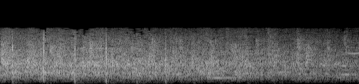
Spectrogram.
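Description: An audience at a Buddhist gathering applauds the children on International Children's Day, with steady, dense clapping that holds at an even loudness throughout.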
